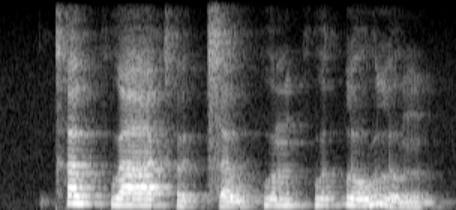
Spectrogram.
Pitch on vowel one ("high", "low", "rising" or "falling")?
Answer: high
